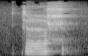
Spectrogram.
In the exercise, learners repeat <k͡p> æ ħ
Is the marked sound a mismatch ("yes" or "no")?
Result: yes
